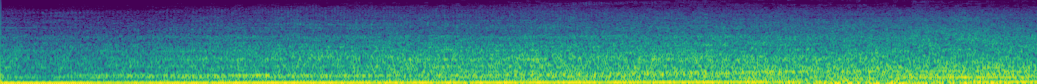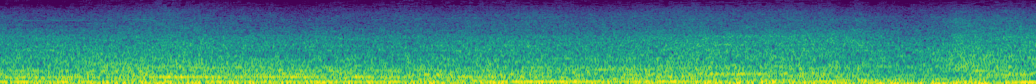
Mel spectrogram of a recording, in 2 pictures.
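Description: Bus engine running as the bus drives off, with a steady low drone and road noise, heard from inside the bus. The engine note rises a little about halfway through as it gathers speed.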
